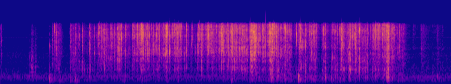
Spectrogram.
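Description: A foil card wrapper crinkles and tears as hands open it up close.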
